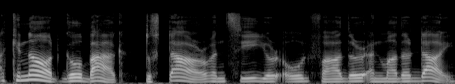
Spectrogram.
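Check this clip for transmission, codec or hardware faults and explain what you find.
Nothing here to flag; the speech comes across steady and intact, with no transmission, codec or hardware trouble I can hear.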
